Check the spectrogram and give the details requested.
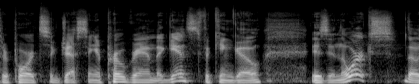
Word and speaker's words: Vikingo: Vikingo.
